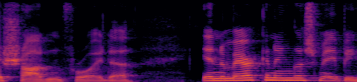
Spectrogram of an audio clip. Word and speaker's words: Schadenfreude: the ah vowel um first syllable stress so it sounds like Shah um uh for that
